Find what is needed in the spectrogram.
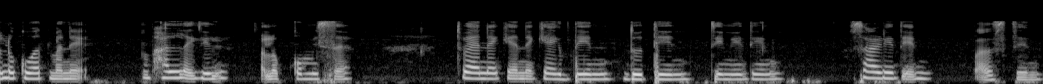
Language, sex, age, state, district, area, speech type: Assamese, female, 18-30, Assam, Sonitpur, rural, spontaneous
